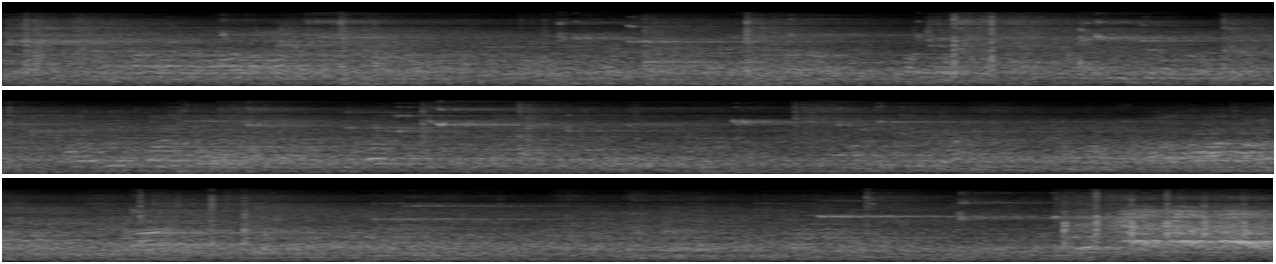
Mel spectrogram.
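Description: Shuttlecocks are struck with rackets in a large echoing hall.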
